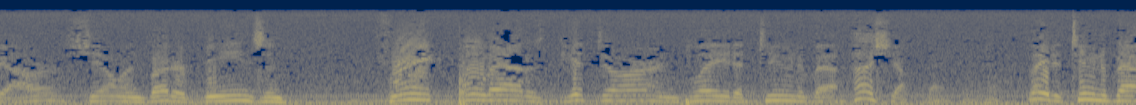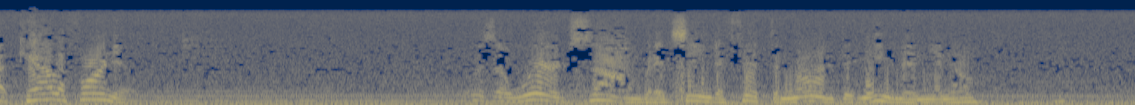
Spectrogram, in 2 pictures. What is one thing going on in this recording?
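A middle-aged man sings into a microphone.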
